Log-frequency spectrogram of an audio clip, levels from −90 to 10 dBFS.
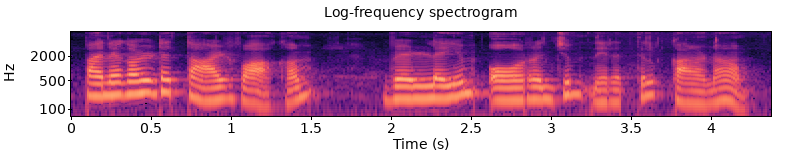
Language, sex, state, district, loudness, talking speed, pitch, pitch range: Malayalam, female, Kerala, Kollam, -15 LUFS, 80 wpm, 200 Hz, 165-225 Hz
